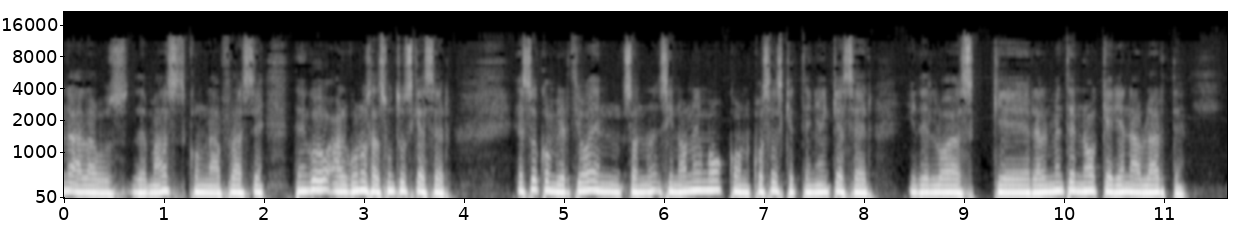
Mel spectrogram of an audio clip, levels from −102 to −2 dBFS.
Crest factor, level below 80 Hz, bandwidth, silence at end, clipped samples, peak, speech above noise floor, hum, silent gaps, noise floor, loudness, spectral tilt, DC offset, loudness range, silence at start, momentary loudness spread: 10 dB; -36 dBFS; 11.5 kHz; 0.45 s; under 0.1%; -2 dBFS; 40 dB; none; none; -52 dBFS; -13 LUFS; -8.5 dB/octave; under 0.1%; 2 LU; 0 s; 7 LU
